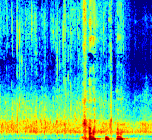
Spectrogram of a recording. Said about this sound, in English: Come on up. That was a smattering of applause. They weren't too excited.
